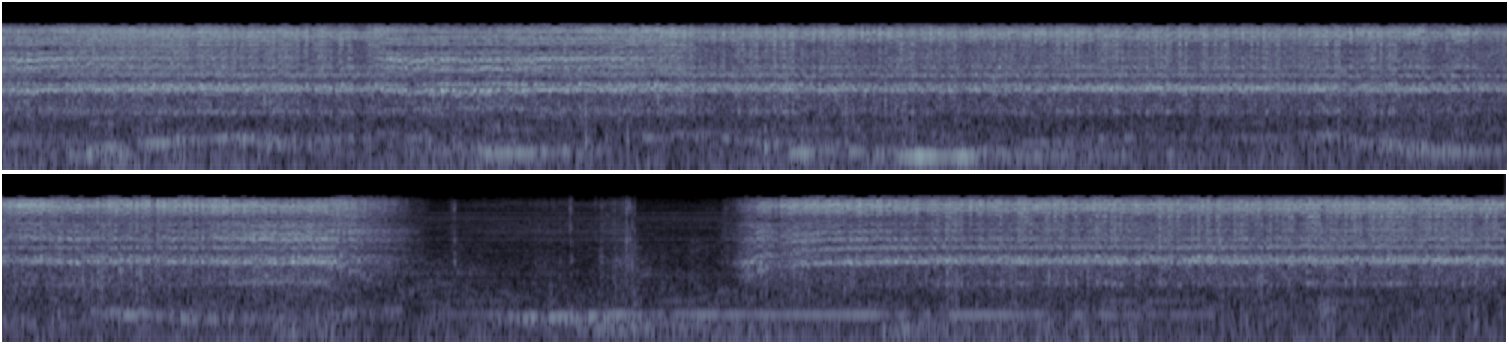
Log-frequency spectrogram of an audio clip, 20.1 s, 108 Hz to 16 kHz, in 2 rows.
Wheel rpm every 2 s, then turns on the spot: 160, 160, 160, 160, 160, 160, 30, 70, 160, 160.
none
